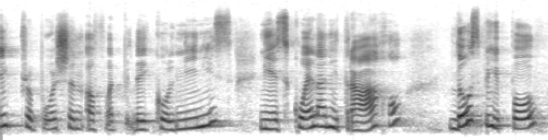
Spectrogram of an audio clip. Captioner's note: speaking in foreign language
